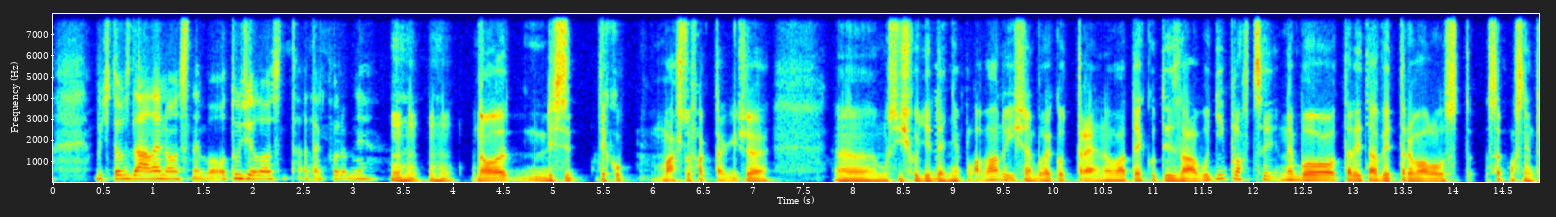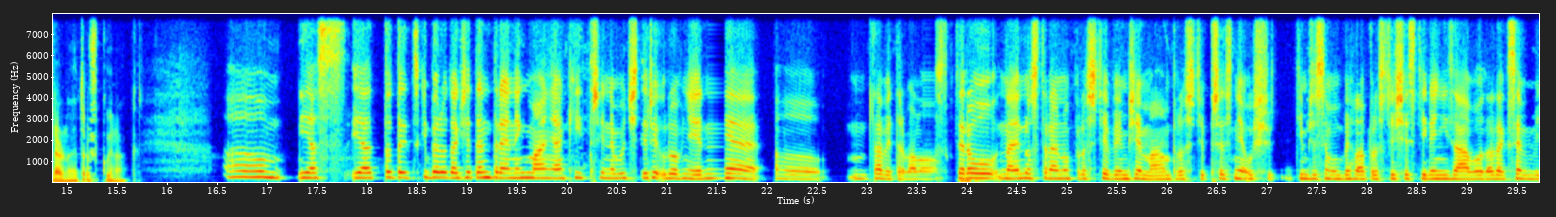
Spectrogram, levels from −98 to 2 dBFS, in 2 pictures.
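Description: Short concealed packet loss first appears between 8.70 and 8.74 s. About 20 ms of audio never arrived in time, and the receiver covered the hole with roughly 20 ms of its own continuation. It extended the preceding sound from its pitch or as shaped noise, then blended back into the real signal. The same brief smear recurs between 25.50 and 25.53 s, where about 14 ms fills a 20 ms loss, and between 26.41 and 26.46 s, where about 22 ms covers 20 ms.

At 21.42 to 21.59 s the sound is replaced by a held continuation of what came just before, a buzz or hiss that fades over about 155 ms, with no silence. When the real audio returns, roughly 160 ms of it is gone. This is likely a long network dropout: nothing reached the receiver for that stretch, so it stretched the last sound and then rejoined the stream further on.

A burst of packet loss follows at 23.57 to 23.70 s. Several consecutive packets failed to arrive in time to play, leaving about 100 ms of audio missing. 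The receiver bridged it with about 105 ms of continuation, turning the final sound into a sustained buzz or a fading hiss while lowering its level. The audio then picks up further along, without the section in between.

Throughout, the band stops at 8 kHz with ordinary call-codec coding noise, which points to a wideband G.722 path at around 64 kbps.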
